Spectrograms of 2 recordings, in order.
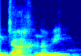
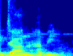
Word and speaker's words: Jahnavi: Now, the scholars of the north, they go by Jahnavi. The scholars of the south, they go by Janhavi. Now, what is the pramana for the scholars of the south to pronounce Janhavi?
